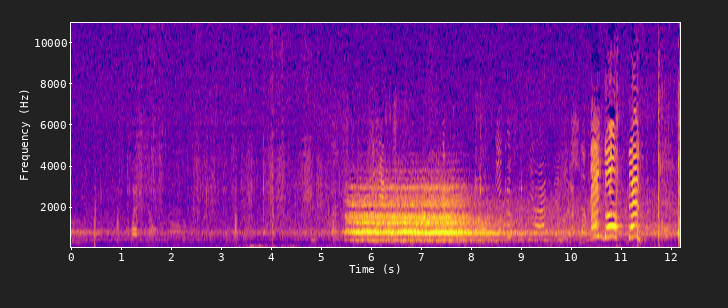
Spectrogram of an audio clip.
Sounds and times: passing by train 5.4 - 12.1
traffic 5.4 - 12.1

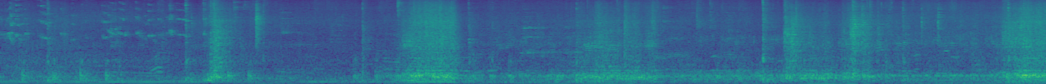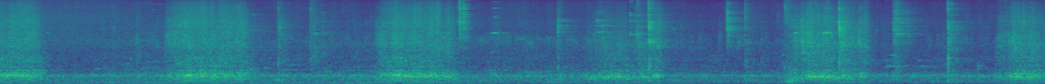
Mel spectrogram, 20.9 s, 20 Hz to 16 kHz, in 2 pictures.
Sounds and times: chatter 0.0 - 20.9
light, offmic traffic 0.0 - 20.9
bandsaw cutting stuff 3.9 - 6.6
bandsaw cutting stuff 7.6 - 11.0
bandsaw cutting stuff 12.0 - 15.3
bandsaw cutting stuff 17.8 - 20.9

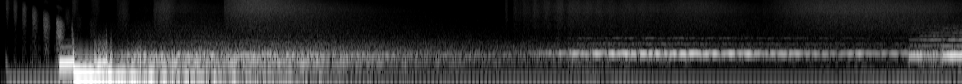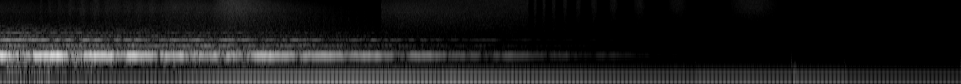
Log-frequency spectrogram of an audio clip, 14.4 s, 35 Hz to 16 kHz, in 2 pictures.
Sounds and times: space impact 0.4 - 10.7

